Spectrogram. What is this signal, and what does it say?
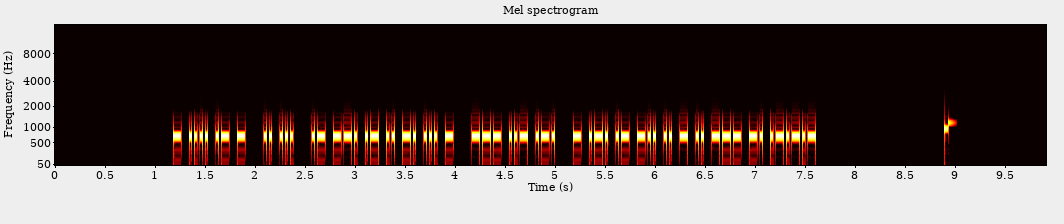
Morse code, heard as a keyed tone, about 44 wpm, 700 Hz. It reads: THAT IS AGAINST OUR TRADITION.
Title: Sentences from Top 1500 Words 45wpm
